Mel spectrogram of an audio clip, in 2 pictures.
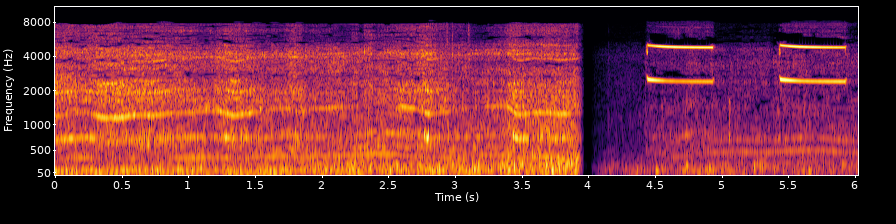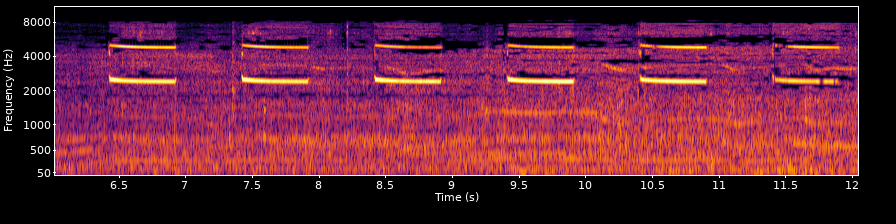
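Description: Scale RC dump truck's sound module: a simulated truck engine running, its note rising and falling slightly. About four seconds in, the sound cuts out, then a reversing beeper sounds about once a second, eight times, over the engine, as the truck backs up.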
